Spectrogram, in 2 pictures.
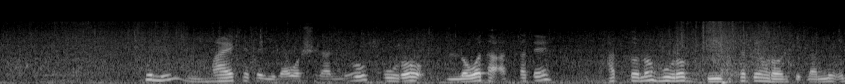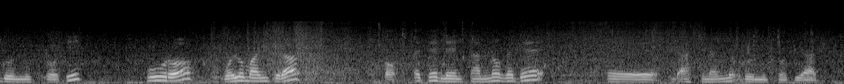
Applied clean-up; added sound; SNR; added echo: none; Waves, surf; 14 dB; none.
